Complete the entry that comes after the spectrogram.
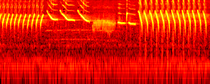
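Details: Canary delivering a continuous rolling song at speed: a brisk trill of repeated down-slurred notes, looping whistled glides, a low rasping buzz, brief high chips, then a renewed rapid roll; nothing else audible.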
